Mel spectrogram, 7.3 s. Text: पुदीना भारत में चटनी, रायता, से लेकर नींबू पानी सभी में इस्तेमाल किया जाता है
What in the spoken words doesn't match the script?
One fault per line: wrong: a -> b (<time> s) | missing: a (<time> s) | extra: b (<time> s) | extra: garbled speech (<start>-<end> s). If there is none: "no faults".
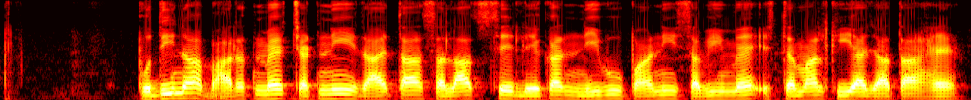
extra: सलाद (3.1 s)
